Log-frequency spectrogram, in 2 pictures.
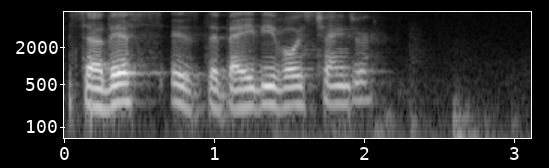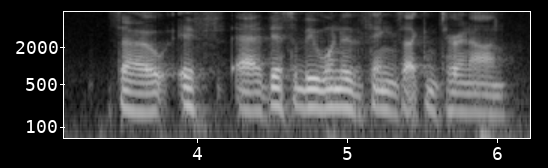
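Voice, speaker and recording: A man showing off a baby voice changer that turns his speech into a high, childlike squeak. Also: fairly even intonation, normal speed, gravelly. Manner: demonstrating the voice effect.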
